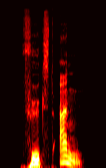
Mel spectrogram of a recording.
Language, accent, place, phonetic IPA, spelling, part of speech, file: German, Germany, Berlin, [ˌfyːkst ˈan], fügst an, verb, De-fügst an.ogg
- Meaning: second-person singular present of anfügen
